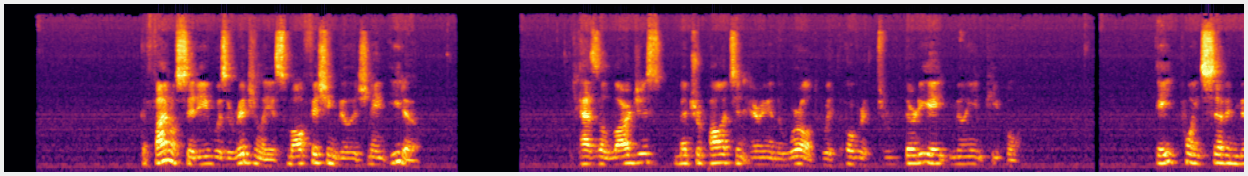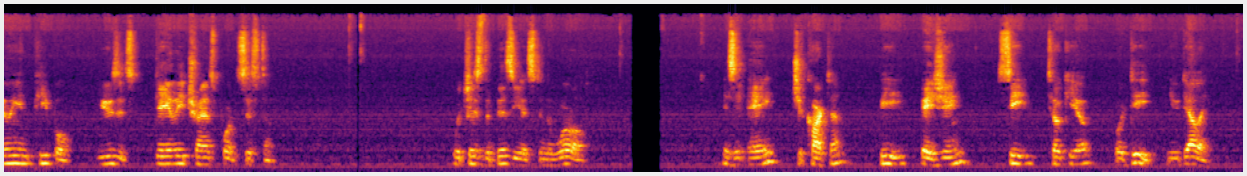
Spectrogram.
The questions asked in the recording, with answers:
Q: Is it A, Jakarta, B, Beijing, C, Tokyo, or D, New Delhi?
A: If you answered Tokyo, you're correct.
